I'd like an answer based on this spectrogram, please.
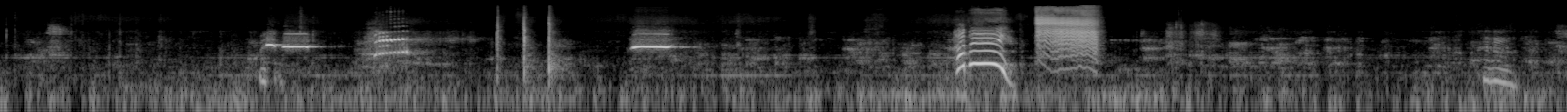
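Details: Wirehaired fox terrier mix puppy giving thin, high whines around three, four and six seconds, then a loud arched yelp near ten seconds followed by a harsh noisy burst, and a softer falling whine at the end; faint clicks between calls.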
